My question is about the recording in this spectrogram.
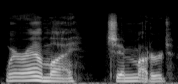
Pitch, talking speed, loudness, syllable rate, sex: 155 Hz, 170 wpm, -17 LUFS, 5.6 syllables/s, female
